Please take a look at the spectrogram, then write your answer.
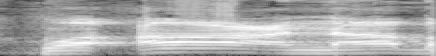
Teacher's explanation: عین کے اوپر صفت توسط کریں گے. آواز کو کنٹینیو کریں گے. نون کو لمبا کریں گے.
